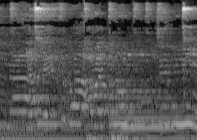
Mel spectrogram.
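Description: A woman singing a waltz with a live band, over sustained bass notes.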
